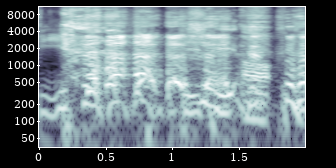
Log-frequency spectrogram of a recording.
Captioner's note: Joey and Garnt laughing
